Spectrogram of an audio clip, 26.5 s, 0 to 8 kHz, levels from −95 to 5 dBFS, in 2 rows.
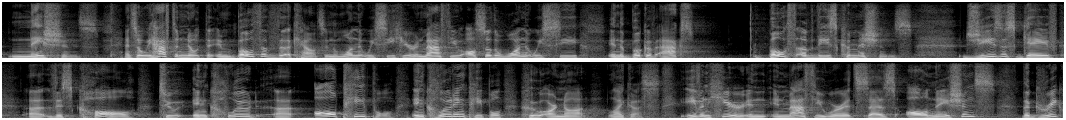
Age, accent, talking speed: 40-59, American, 150 wpm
